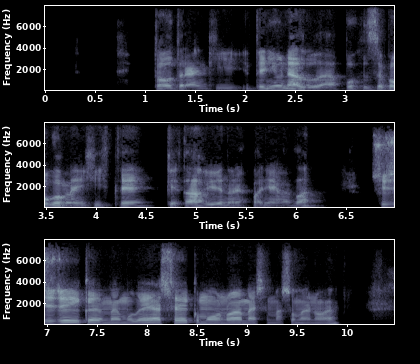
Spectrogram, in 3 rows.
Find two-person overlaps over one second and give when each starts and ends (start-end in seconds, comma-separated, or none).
none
